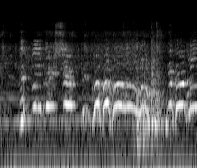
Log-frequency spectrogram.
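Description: Beaker, the Muppet lab assistant, meeping: a rapid run of short, high, nasal "meep" calls, each one rising and falling in pitch.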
